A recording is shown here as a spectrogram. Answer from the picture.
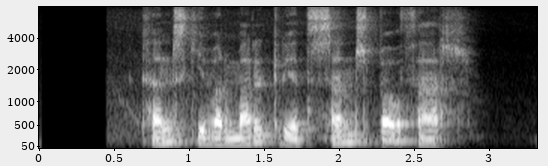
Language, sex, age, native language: Icelandic, male, 30-39, Icelandic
